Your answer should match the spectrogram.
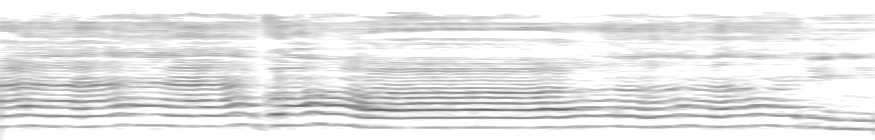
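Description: A woman singing a nyoli, a Kumaoni folk song, solo and unaccompanied. It is a slow, ornamented melodic line of long held notes with wavering turns, one note sustained through the middle.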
